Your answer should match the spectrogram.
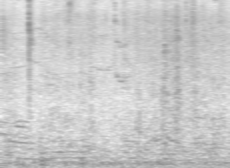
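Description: Low murmur of voices in the room.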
